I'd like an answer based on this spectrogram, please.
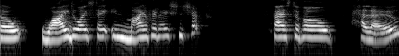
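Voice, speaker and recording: Over a quiet background, a woman speaks at a very slow pace in a high pitch with ordinary pitch variation. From Poland. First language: Polish. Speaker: speech contestant. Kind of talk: humorous speech.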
